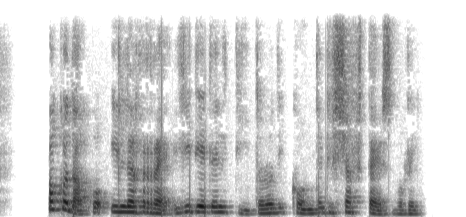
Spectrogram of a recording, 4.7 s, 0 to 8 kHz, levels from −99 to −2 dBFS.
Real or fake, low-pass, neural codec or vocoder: real; 7.2 kHz; none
